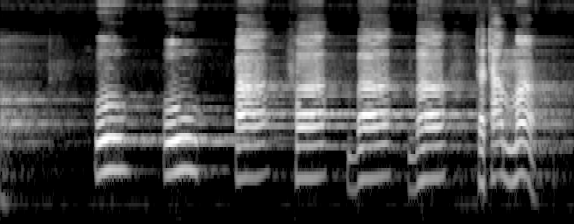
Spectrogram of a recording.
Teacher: ओष्ठो उ, ऊ, प, फ, ब, भ तथा म का उच्चारण स्थान ओष्ठ है। ओष्ठ से बोले जाने के कारण इन वर्णों को ओष्ठीय कहा जाता है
